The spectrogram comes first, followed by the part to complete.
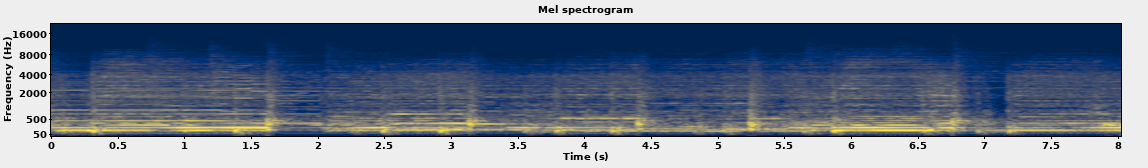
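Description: Live rock band playing an instrumental passage of electric guitar, bass guitar and drum kit, loud and full. It drops back a little under two seconds in, then builds again.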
